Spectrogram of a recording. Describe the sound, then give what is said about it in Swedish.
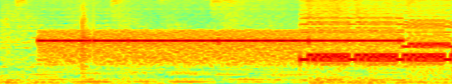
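A dial-up modem connecting. A steady, piercing electronic tone holds, then a lower, buzzing, warbling band of tones joins partway through, loud and without voices. “Dial-up modemet.”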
